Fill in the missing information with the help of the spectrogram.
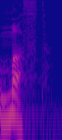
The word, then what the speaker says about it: musht: must, M-U-S-H-T, the must. I had to look up the pronunciation. I didn't want to get that wrong. It's called the must, right? M-U-S-H-T.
